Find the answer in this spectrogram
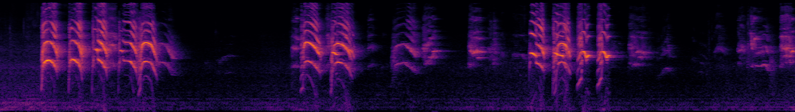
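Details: Pet Indian ringneck parakeet calling in rapid bursts of shrill, ringing screeches, four or five quick notes per burst, with brief silences between the groups and softer chatter near the end.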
